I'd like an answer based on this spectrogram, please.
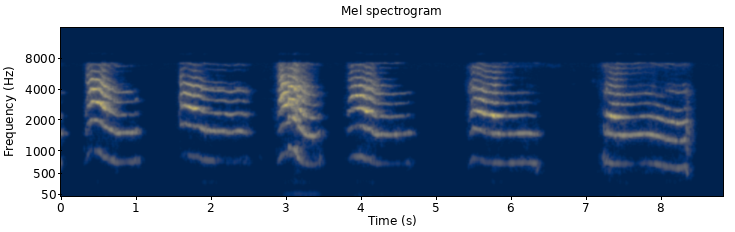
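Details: Kittens giving about six bright, sharply pitched meows, each under a second long, spaced evenly about every second and a half, with nothing else audible.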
